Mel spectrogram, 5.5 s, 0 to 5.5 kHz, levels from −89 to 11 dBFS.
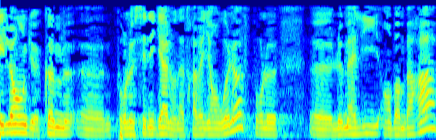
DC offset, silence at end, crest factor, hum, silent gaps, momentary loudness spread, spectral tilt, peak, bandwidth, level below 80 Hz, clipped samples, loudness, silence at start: under 0.1%; 0 s; 20 dB; none; none; 7 LU; -8.5 dB/octave; -4 dBFS; 5 kHz; -54 dBFS; under 0.1%; -25 LUFS; 0 s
